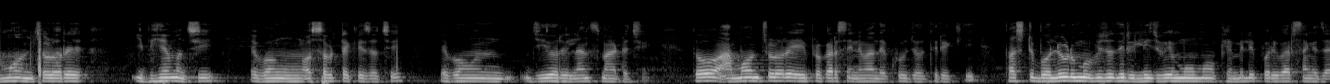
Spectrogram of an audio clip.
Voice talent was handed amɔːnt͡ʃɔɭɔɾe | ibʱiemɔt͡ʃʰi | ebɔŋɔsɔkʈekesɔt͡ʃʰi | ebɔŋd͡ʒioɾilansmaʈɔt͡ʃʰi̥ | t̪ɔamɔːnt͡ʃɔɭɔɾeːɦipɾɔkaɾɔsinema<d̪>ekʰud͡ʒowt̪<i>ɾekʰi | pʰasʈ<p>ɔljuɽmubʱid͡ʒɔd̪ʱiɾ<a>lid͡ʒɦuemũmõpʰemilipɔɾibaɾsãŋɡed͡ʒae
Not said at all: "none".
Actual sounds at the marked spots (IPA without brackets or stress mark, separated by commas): d̪, i, b, i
